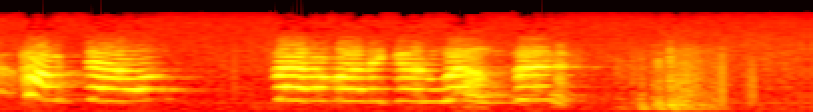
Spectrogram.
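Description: A woman cries out in a high, agitated voice.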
